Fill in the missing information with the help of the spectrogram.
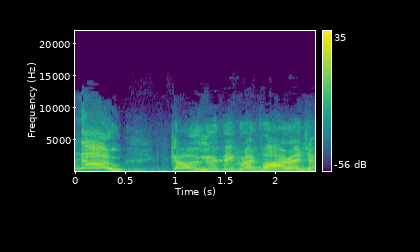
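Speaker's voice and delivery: very high, exasperated shout; acted high-pitched rallying cry; insistent yell. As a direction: yell it to fire up the crowd. Cocky fireman demanding more.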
